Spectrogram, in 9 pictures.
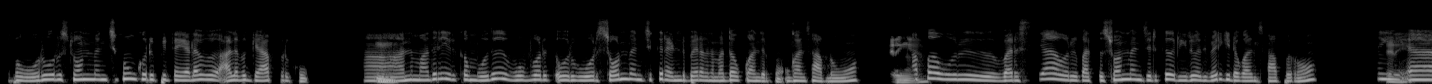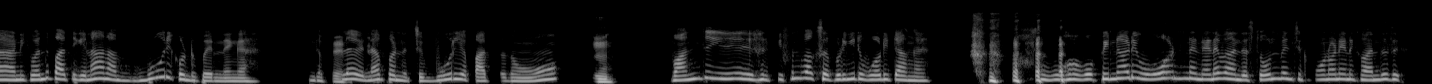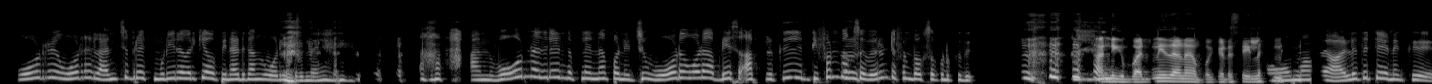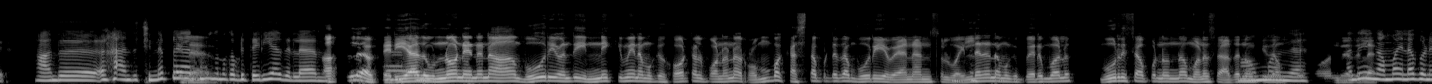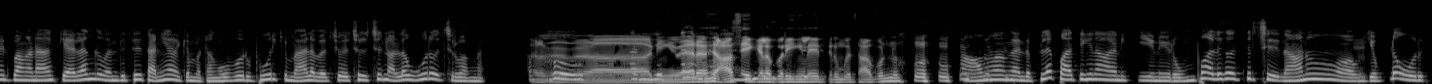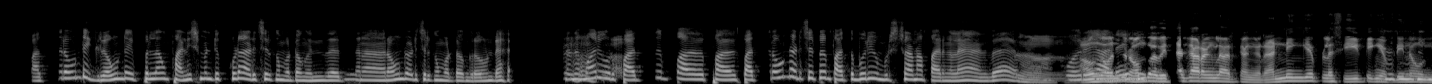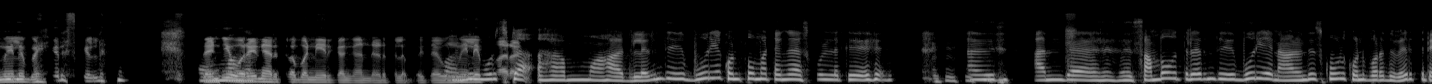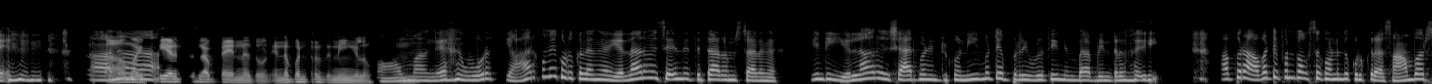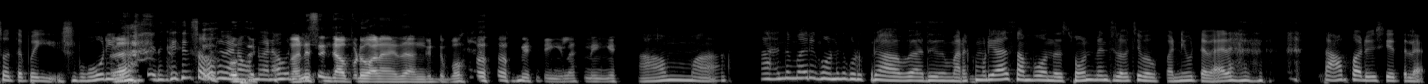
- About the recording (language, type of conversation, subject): Tamil, podcast, சிறந்த நண்பர்களோடு நேரம் கழிப்பதில் உங்களுக்கு மகிழ்ச்சி தருவது என்ன?
- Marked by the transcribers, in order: laugh; laugh; chuckle; chuckle; laugh; chuckle; laugh; chuckle; chuckle; laugh; other background noise; chuckle; laughing while speaking: "ஒரே ஆளே"; in English: "ரன்னிங் பிளஸ் ஈட்டிங்"; chuckle; laughing while speaking: "உண்மையிலேயே பயங்கர ஸ்கில், ரெண்டையும் ஒரே நேரத்தில பண்ணியிருக்காங்க"; laughing while speaking: "ஸ்கூலுக்கு"; chuckle; laughing while speaking: "ஸ்கூலுக்கு கொண்டு போறதே வெறுத்துட்டேன்"; laughing while speaking: "அப்படின்ற மாரி"; laugh; laughing while speaking: "மனுஷன் சாப்பிடுவானா இத, அங்கிட்டு போ அப்பிடின்னுடீங்களா நீங்க"; laughing while speaking: "இவ பண்ணிவிட்ட வேல"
